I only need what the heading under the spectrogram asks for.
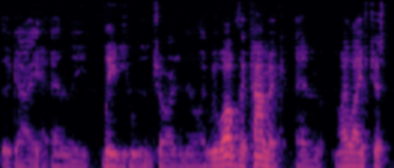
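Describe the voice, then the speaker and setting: A man's voice: lowish voice, completely flat delivery, normal speed, a little mellow. A man co-hosting a casual podcast, rambling with sardonic asides. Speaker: podcast co-host. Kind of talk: casual chat.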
